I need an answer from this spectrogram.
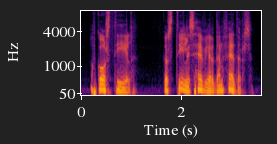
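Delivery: put-on Scottish accent. Retelling a streamer's clip, voicing the man's answer in a Scottish accent. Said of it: "The man saying in a Scottish accent".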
